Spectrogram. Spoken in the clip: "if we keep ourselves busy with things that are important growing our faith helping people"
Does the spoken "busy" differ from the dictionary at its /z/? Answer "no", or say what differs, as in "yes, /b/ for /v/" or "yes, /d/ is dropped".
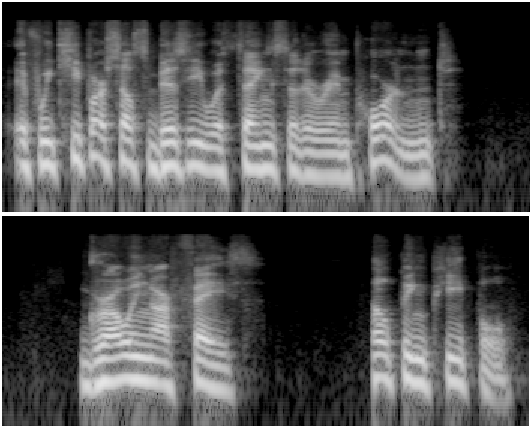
no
